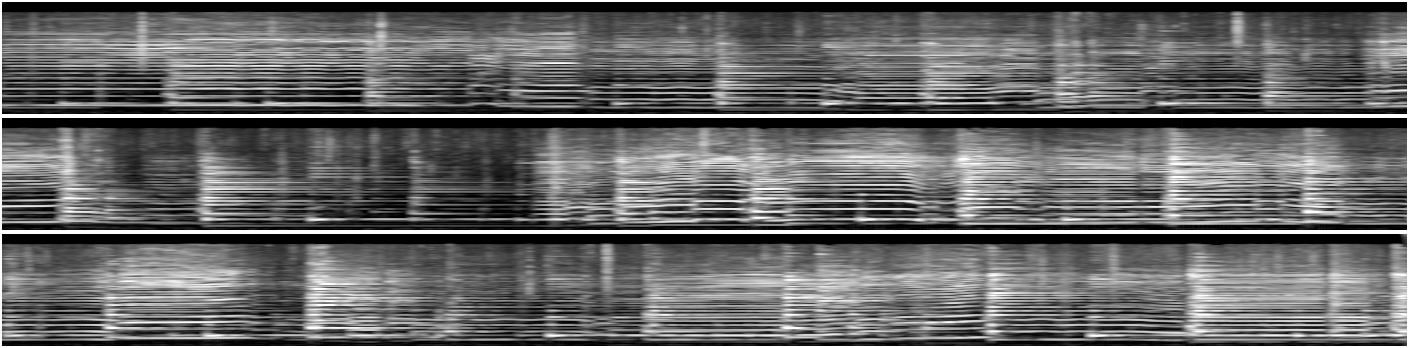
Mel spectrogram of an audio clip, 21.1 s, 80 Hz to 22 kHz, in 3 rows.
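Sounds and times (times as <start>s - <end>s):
banjo picking rhythm: 0.0s - 21.0s
fiddle melody: 0.0s - 21.0s.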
